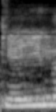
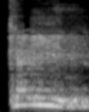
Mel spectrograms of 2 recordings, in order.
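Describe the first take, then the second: First: The name is said the English way, Cain. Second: The name is said the Hebrew way, Kayin. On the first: The speaker calls it wrong. "ഇംഗ്ലീഷിൽ എഴുതിയേക്കുന്നതായ പദം കെയിൻ എന്നാണ്. അത് അങ്ങനെയല്ല" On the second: The speaker calls it right. "Hebrew പദത്തിൽ നിന്ന് ക്യു എ വൈ ഐ എൻ എന്നാണ് അതിന് ഉച്ചാരണം"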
